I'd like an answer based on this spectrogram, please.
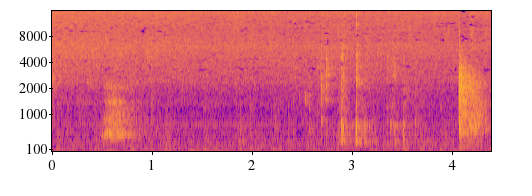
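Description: Spice masala frying quietly in mustard oil in a stainless steel kadhai as salt is added, with a faint sizzle. A steel spatula scrapes and clicks against the pan: a soft scrape under a second in, a quick run of light clicks around three seconds, and a louder scrape just before the end.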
